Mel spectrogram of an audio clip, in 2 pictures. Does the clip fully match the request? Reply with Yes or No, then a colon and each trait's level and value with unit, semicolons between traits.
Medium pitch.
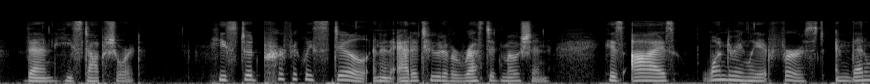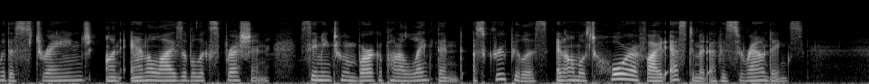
Yes: medium, 175 Hz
